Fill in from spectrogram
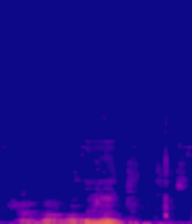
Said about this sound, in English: Here come the dogs.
